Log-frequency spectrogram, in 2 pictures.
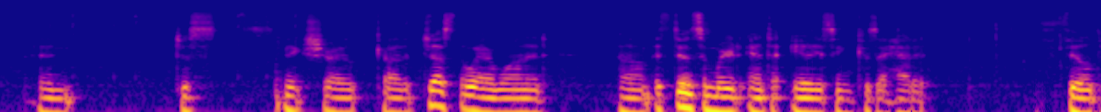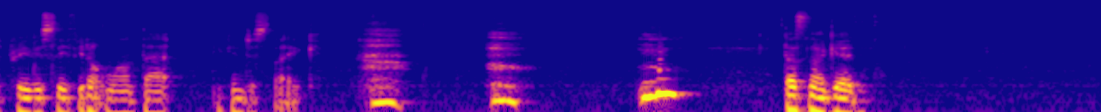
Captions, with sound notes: and just make sure I've got it just the way I want it. It's doing some weird anti-aliasing because I had it filled previously. If you don't want that, you can just, like, (gasping). That's not good.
